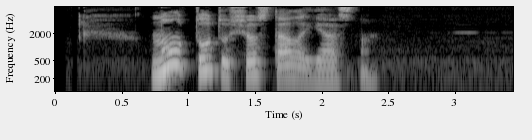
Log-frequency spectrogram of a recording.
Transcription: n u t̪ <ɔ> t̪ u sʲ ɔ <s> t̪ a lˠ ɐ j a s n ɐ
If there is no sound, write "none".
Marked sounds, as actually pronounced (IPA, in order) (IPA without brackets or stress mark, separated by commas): u, s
